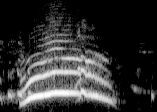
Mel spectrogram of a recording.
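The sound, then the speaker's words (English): A person's voice imitates an elephant trumpeting: one loud, drawn-out tonal call lasting over a second, rising slightly then sliding down, followed by a few faint small noises. “They didn't even do an elephant.”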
